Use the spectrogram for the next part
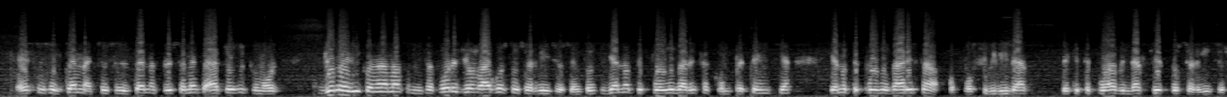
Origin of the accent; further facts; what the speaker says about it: Mexico; nosotros como mexicanos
